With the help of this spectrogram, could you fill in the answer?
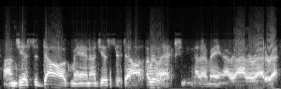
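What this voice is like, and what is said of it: Laid-back drawling celebrity impression. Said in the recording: “think about that voice ... That's, you know, Matthew McConaughey, just keeping it real ... laid back ... doing a voice”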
